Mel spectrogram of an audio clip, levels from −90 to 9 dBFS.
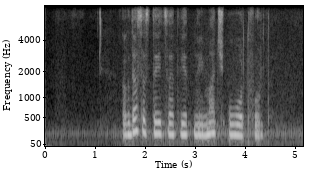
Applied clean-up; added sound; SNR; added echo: none; none; none; none.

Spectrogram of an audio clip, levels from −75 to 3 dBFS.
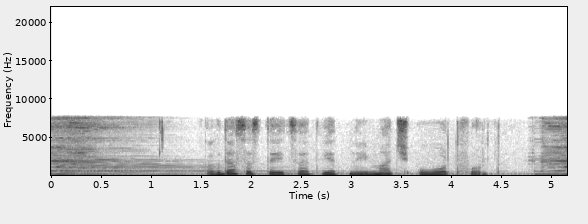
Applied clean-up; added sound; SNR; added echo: none; Plucked string instrument; 9 dB; none.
